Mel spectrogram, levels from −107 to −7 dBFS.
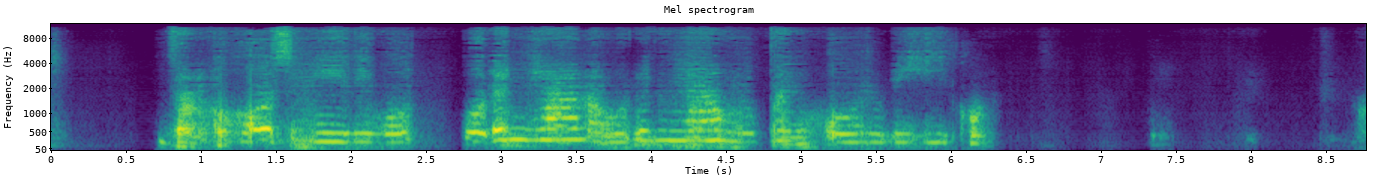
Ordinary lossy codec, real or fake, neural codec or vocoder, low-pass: AAC, 32 kbps; fake; codec, 44.1 kHz, 0.9 kbps, DAC; 10.8 kHz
